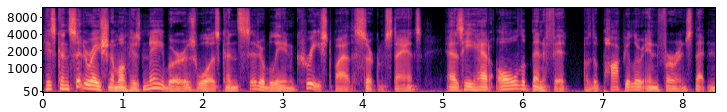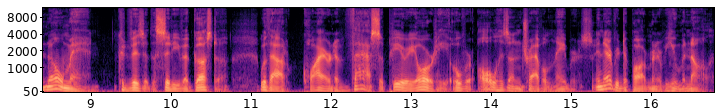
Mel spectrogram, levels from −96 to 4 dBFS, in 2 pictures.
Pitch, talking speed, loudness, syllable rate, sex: 95 Hz, 165 wpm, -19 LUFS, 5.9 syllables/s, male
